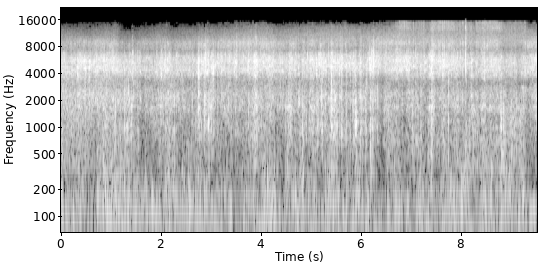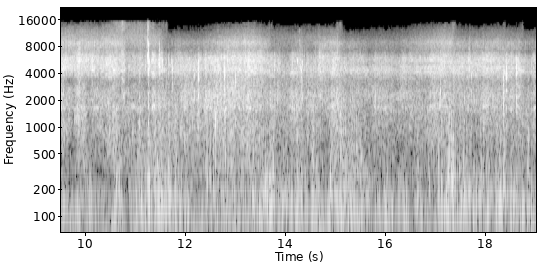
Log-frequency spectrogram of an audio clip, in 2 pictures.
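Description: Wind rushes loudly past, buffeting close by.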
